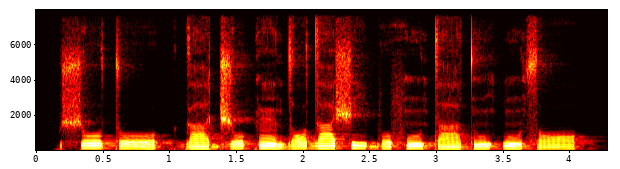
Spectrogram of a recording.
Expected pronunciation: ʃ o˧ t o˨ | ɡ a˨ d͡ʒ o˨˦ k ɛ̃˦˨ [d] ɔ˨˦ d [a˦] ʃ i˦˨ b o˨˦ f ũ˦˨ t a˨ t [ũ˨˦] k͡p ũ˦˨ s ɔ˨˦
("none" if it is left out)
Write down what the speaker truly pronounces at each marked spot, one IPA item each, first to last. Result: d, a˦, ũ˨˦

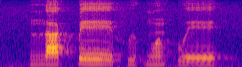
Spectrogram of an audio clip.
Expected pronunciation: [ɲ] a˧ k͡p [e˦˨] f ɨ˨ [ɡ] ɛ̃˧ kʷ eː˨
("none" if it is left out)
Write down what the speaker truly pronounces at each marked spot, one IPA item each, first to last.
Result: n, eː˦˨, ɡʷ

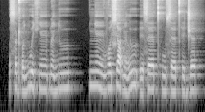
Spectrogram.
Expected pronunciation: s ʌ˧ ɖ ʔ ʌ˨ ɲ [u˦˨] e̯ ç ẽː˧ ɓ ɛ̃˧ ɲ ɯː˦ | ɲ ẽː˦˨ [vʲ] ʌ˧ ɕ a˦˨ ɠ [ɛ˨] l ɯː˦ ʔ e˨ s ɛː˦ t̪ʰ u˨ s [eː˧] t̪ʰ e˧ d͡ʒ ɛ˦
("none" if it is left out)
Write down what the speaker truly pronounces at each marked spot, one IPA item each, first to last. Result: u˦˨, v, ɛ̃˨, ɛː˧

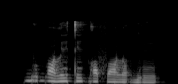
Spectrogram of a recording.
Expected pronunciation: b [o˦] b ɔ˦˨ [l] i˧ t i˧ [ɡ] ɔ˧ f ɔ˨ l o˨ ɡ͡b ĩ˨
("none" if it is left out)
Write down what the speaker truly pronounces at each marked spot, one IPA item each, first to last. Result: u˦, l, ɡ

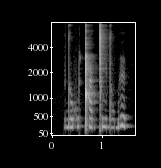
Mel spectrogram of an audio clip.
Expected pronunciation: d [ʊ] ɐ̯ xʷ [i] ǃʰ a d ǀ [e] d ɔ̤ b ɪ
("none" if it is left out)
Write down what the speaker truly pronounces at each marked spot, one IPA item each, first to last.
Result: ʊ, e, i

